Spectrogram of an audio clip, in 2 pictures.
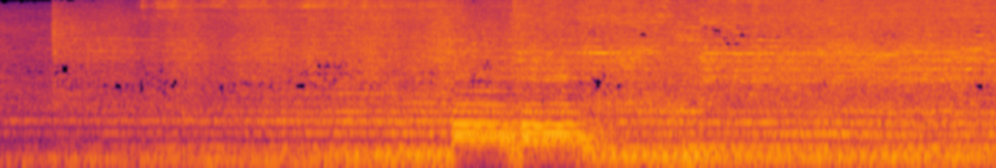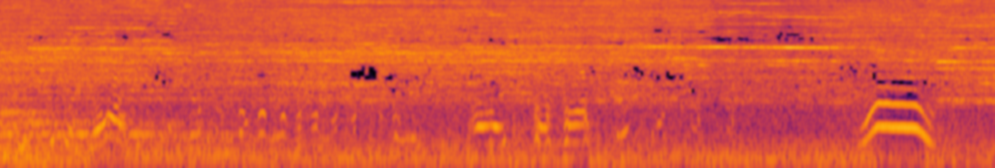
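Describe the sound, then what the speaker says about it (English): A train passes close by on the line at Folkston, a steady rumbling roar with rail and wheel noise running throughout, while a few short horn-like tonal blasts sound near the end. "Let's go! Train number one!"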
